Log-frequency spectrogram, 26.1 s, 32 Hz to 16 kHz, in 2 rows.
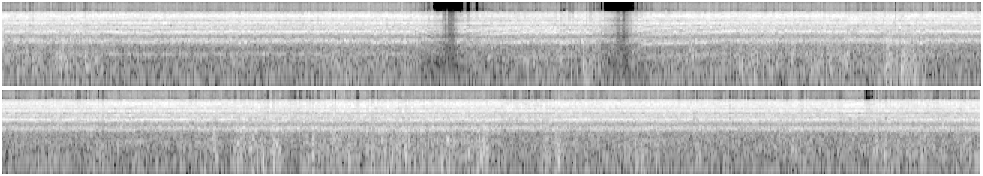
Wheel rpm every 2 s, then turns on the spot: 220, 210, 150, 170, 180, 230, 230, 230, 230, 230, 230, 230, 230.
none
